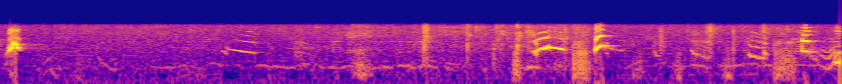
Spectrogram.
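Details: A female pug howls while her Australian Shepherd sister pops bubble wrap, which the pug dislikes. She gives short, wavering howls and whines among sharp popping sounds.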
